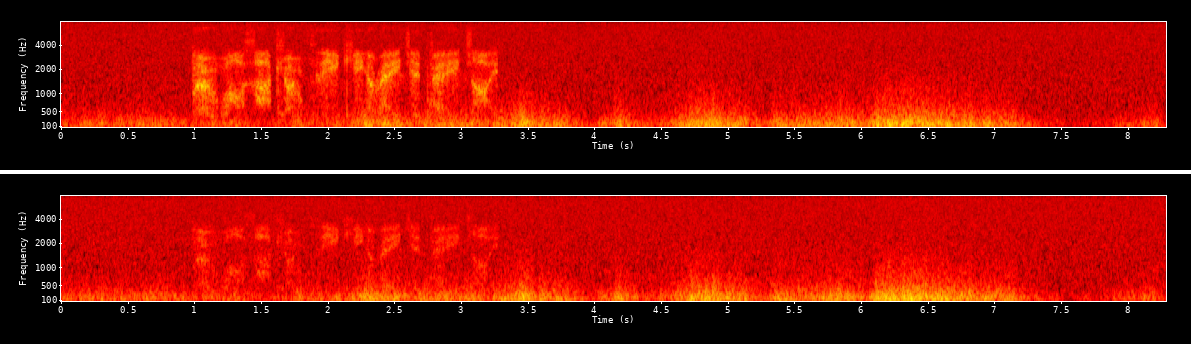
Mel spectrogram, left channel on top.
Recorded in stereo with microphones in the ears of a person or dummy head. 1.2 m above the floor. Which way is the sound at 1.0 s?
55° left (ahead or behind).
